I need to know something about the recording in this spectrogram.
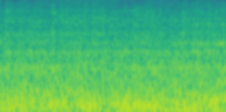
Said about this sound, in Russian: Трамвай просто бешеный у нас.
